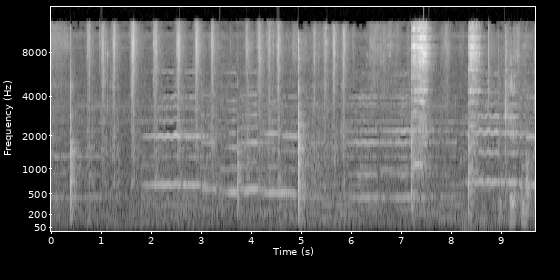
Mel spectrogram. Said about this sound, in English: Now we need to chop this fairly finely.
